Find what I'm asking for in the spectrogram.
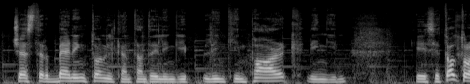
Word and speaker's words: Linkin: Abbiamo riascoltato appunto il Linkin Park, dove Linkin, non so se lo sapete, è la contrazione di Lincoln, cioè è Lincoln scritto come si pronuncia, perché il parco in questione è il noi in Italia diremmo il Lincoln Park, ma loro dicono Linkin.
